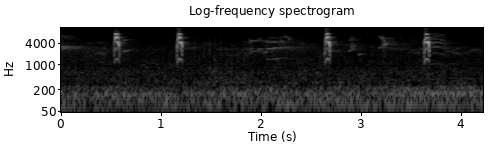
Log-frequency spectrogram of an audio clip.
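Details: Grey fantail at a backyard birdbath: four loud, sharp, high chip notes, irregularly spaced about half a second to a second and a half apart, with soft thin twittering between them.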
